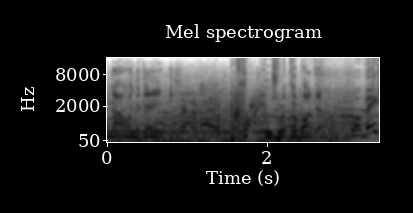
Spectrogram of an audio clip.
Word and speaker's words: Grimes: Here's Grimes out left to the wing. Corner shot. A nice shot by Neesmith. And now it's a 10-point Grizzly lead. Grimes rhymes with dimes on time right there.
